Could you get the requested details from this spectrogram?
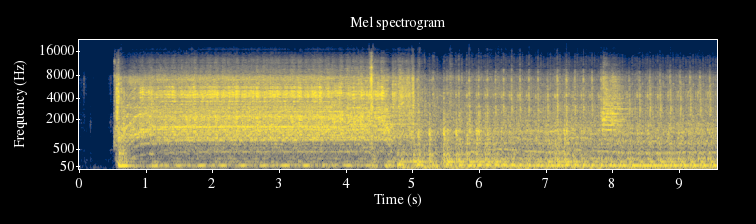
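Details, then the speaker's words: T-16MG self-propelled chassis tractor diesel, winter cold start with decompressor and clutch pressed; silence, then fires at once and settles into a steady, fast clatter of about four beats a second; clean normal cold start. "тя замръзна добре и както виждате, започнахме без никакви проблеми, нека работи малко сега и ще си тръгнем"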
